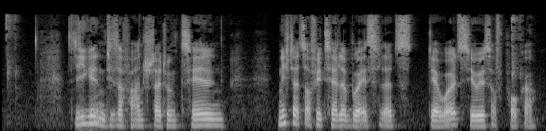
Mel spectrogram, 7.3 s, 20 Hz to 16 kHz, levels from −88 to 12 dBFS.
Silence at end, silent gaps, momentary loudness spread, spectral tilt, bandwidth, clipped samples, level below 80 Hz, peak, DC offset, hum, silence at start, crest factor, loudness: 0.15 s; none; 16 LU; -2.5 dB/octave; 11.5 kHz; under 0.1%; -60 dBFS; 0 dBFS; under 0.1%; none; 0.1 s; 20 dB; -18 LUFS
